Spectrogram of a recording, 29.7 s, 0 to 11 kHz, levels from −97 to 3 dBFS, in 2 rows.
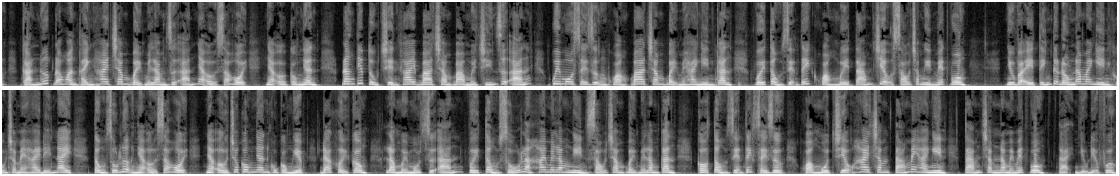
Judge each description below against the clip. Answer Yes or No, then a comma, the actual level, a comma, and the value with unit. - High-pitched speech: Yes, high, 230 Hz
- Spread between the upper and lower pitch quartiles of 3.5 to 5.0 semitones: Yes, average, 3.8 semitones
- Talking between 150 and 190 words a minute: Yes, average, 180 wpm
